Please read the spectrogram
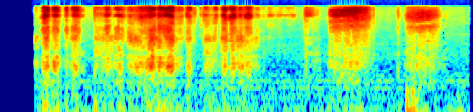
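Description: Scratchy pen strokes, like a pen or stylus rubbing across a drawing surface, in short uneven strokes with small clicks. There is a low bump about four seconds in, and the sound cuts off suddenly at the end.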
